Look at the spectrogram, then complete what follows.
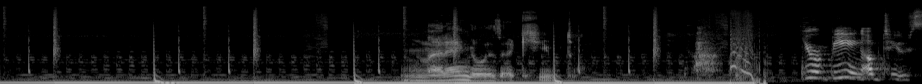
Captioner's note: huffs, then collapses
